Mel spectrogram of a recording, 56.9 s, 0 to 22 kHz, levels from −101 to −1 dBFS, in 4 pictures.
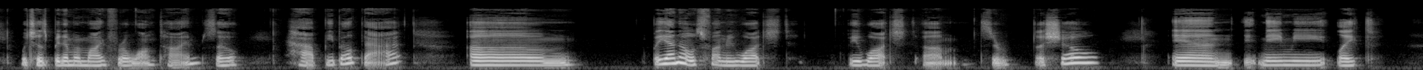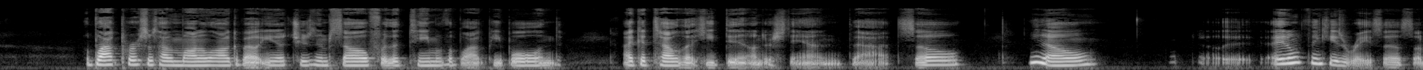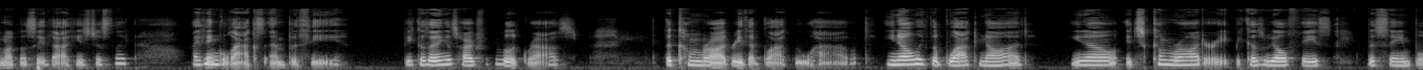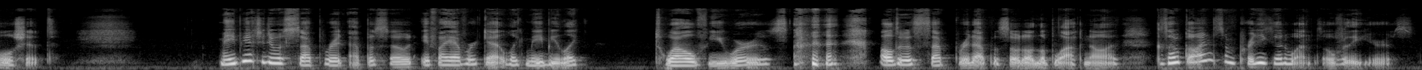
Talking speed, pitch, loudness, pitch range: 160 wpm, 220 Hz, -29 LUFS, 195-285 Hz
